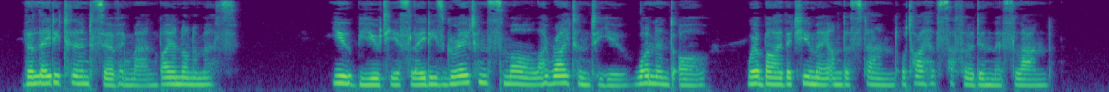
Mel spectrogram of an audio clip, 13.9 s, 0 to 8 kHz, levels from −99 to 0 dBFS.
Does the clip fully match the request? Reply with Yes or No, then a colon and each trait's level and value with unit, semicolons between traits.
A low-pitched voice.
No: medium, 170 Hz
